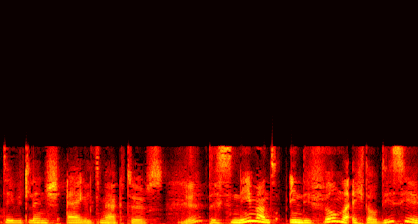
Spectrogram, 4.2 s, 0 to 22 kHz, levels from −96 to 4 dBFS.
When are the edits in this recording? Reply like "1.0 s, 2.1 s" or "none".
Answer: 0.9 s, 2.8 s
